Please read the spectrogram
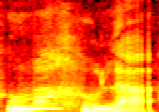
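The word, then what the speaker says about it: kumu hula: So did I say that right? Kuma hula? Is that how you say it? – Yes. – Kuma hula.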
